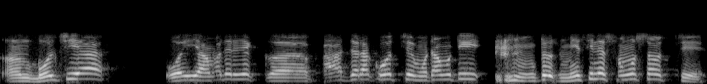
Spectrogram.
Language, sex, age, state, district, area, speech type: Bengali, male, 45-60, West Bengal, Hooghly, rural, conversation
